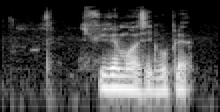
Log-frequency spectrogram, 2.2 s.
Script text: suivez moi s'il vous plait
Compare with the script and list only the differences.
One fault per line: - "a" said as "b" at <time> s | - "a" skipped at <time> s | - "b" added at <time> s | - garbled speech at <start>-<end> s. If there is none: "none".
none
